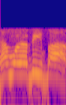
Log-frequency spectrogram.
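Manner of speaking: put-on little kid voice. Retelling how he answered her question as a small boy, in a little six-year-old voice. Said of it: "with my little six-year-old voice".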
